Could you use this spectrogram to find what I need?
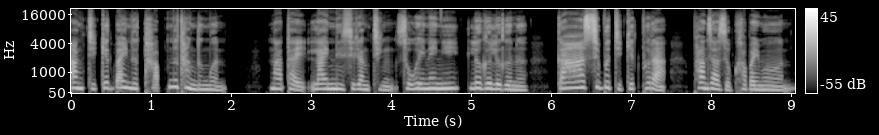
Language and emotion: Bodo, sad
